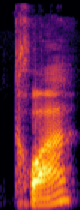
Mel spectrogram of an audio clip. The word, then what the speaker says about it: trois: All right, and 3 is R in the back, trois.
